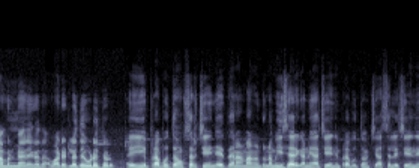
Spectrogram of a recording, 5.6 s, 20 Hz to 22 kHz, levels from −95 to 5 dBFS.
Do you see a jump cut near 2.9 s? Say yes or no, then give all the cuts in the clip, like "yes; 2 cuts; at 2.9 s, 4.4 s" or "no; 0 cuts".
no; 1 cut; at 1.6 s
